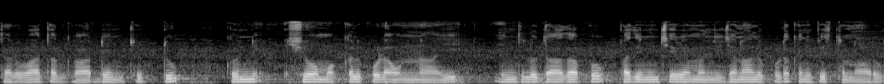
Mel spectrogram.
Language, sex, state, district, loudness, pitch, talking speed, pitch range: Telugu, male, Andhra Pradesh, Sri Satya Sai, -17 LUFS, 110 Hz, 115 wpm, 105-115 Hz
